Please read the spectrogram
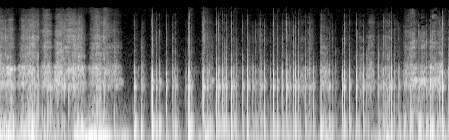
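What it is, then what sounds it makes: Plastic handheld audio recorder. Fingertips of both hands scratch and tap the front plastic body of a black, palm-sized, hollow Tascam portable recorder. A dense, rumbling scratch opens the clip, then breaks into a quick run of short, dull, hollow taps with a deep low-end thump. The scratching rises again near the end.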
